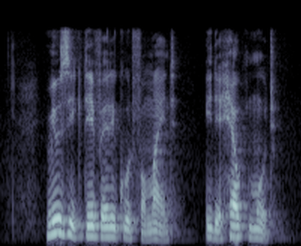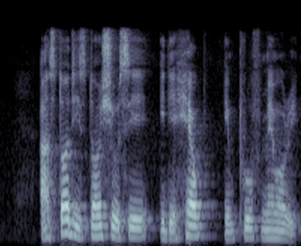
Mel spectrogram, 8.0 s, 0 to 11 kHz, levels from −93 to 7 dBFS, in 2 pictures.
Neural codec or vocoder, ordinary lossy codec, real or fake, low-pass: none; none; real; 7.2 kHz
